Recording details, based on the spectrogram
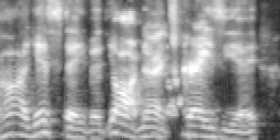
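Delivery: put-on woman's Johannesburg accent. Imitating mom answering the phone: imitating mom's switched Joburg phone accent. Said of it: "Immediate switch".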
